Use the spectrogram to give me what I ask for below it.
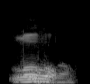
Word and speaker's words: Louisville: You got to just roll everything together. Louisville.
